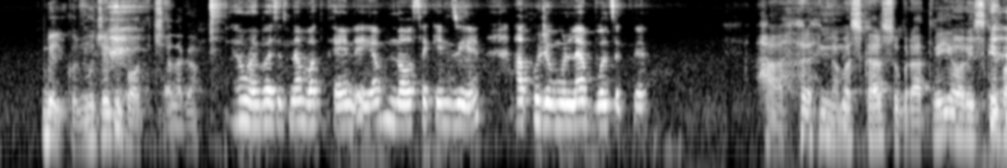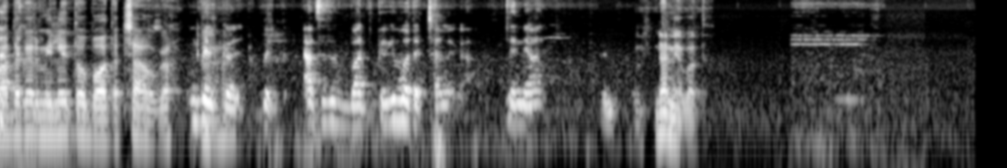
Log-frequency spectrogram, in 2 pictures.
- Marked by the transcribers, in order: static; in English: "सेकंड्स"; chuckle; chuckle; horn; distorted speech
- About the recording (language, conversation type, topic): Hindi, unstructured, आप कैसे तय करते हैं कि कौन-सी खबरें सही हैं?
- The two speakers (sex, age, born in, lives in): female, 20-24, India, India; male, 20-24, India, India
